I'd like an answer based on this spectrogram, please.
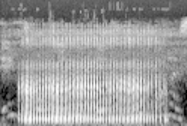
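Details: A small female Chihuahua snores in one long, rough, buzzing breath lasting over a second.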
